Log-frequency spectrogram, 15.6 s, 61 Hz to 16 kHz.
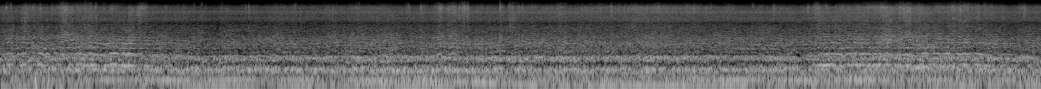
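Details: Honey bee buzzing recorded 27 September 2018, a long unbroken drone layered with low pitched bands, steady in loudness, with faint flickers of higher noise now and then.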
